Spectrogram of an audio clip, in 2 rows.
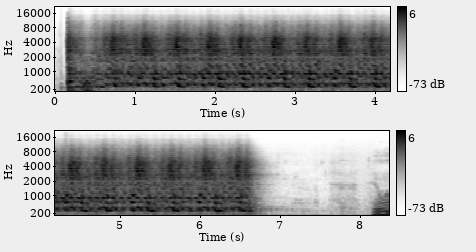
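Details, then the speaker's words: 1979 Corvette with new crate motor, first start attempt on a very cold day: steady starter churning for about seven seconds, never catching; engine flooding, sediment collecting from uncleaned lines. "now we're flooding over here and this has already collected a bunch of sediment"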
